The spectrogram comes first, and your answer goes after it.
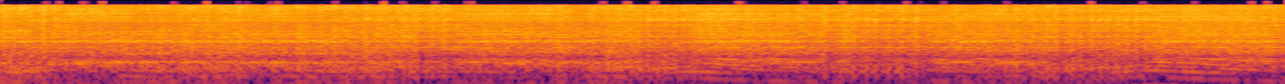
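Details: Dirt bike bought in a four-bike lot, first start after checking the petcock and carburetor and refitting the spark plug: a crisp buzzing two-stroke idle with a couple of small blips, clean and even; normal idle.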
